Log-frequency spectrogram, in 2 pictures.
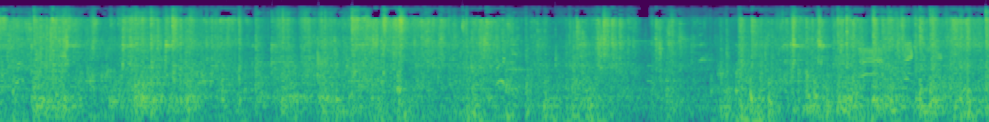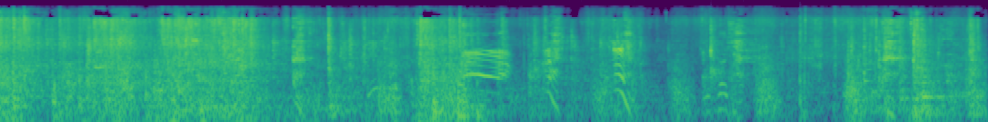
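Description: Metal chute gates rattle and clank close by.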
